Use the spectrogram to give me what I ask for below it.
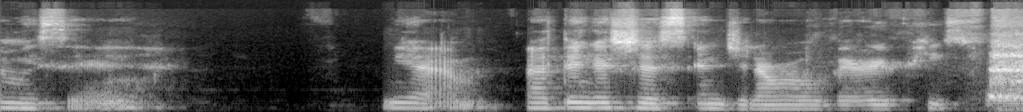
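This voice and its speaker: With an American accent, a woman speaks in a fairly low pitch with ordinary pitch variation. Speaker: wellness content creator. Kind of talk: livestream talk to viewers. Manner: slow, low-energy.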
